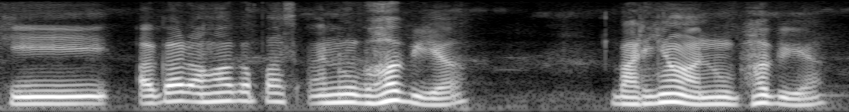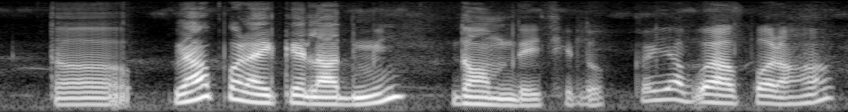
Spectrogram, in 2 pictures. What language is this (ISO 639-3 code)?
mai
